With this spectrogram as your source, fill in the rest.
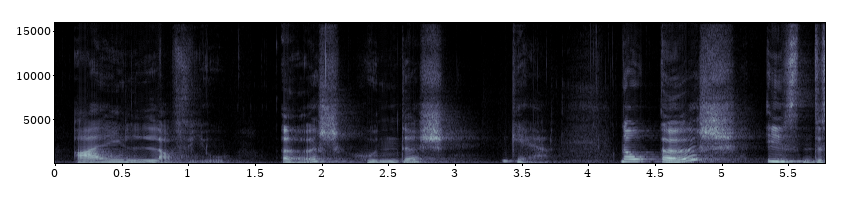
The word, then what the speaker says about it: dech: subject, becomes dich in the accusative case and pronounce it dich.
